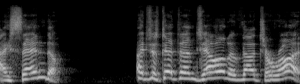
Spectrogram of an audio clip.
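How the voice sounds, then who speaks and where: Animated and with very wide pitch swings, a man talks at a moderate pace in a Pittsburgh accent. The recording is very clean, with a silent background. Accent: Western Pennsylvania (Pittsburgh) American. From Pittsburgh, Pennsylvania. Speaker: baseball coach and scout. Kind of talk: interview. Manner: animated, emotional.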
